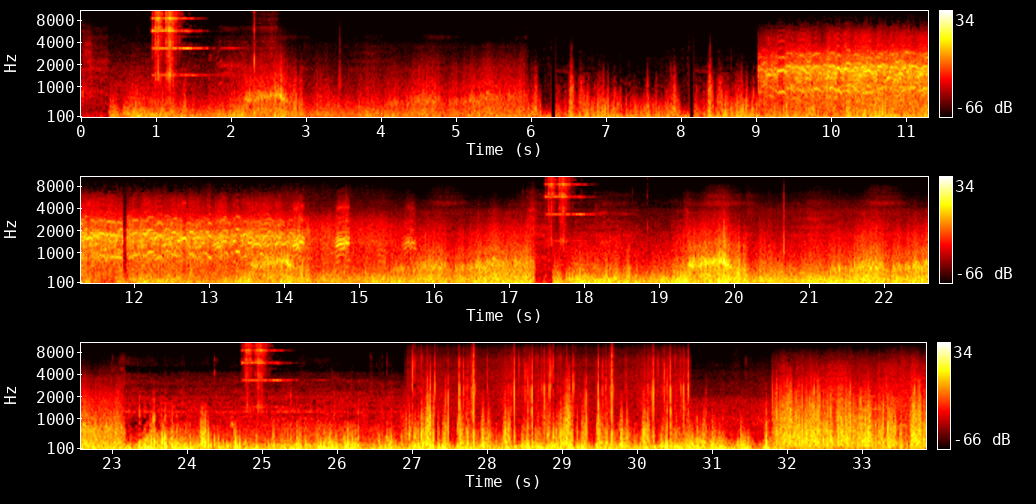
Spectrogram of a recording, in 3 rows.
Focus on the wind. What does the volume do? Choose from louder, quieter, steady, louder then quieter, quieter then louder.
louder.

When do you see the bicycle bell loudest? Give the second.
1 s.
